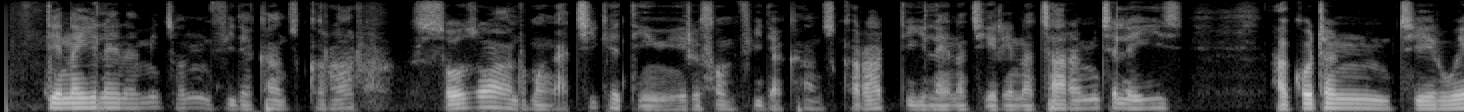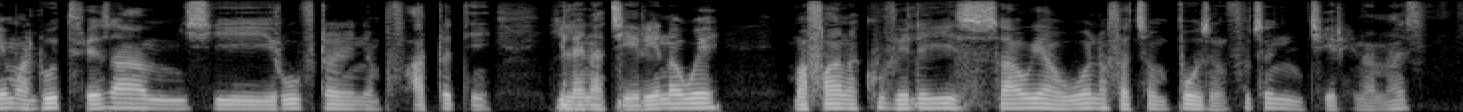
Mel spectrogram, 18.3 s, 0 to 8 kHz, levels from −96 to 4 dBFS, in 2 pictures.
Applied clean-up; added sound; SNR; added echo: none; none; none; none.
